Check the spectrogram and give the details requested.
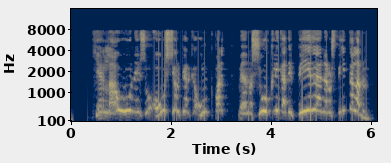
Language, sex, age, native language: Icelandic, male, 40-49, Icelandic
